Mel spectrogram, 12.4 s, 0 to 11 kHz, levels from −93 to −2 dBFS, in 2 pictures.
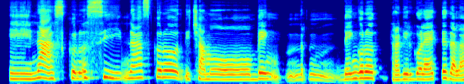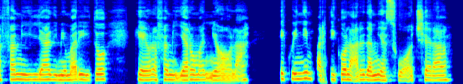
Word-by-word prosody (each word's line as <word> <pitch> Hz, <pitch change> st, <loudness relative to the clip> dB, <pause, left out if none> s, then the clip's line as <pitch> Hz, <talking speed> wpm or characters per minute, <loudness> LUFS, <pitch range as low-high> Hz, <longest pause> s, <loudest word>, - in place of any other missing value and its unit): E 210 Hz, -1 st, 0 dB
nascono 230 Hz, 0 st, +2 dB
sì, 250 Hz, -2 st, 0 dB
nascono 260 Hz, +2 st, +2 dB
diciamo 195 Hz, -3 st, -1 dB
ven 225 Hz, +7 st, +2 dB
mhmm, 255 Hz, -, -6 dB
mhmm, 170 Hz, -9 st, -7 dB
"vengono" 235 Hz, +4 st, +5 dB, 0.2 s
tra 185 Hz, -5 st, -2 dB
virgolette 205 Hz, +3 st, +2 dB
dalla 185 Hz, -5 st, +2 dB
famiglia 195 Hz, 0 st, -1 dB
di 185 Hz, -1 st, -1 dB
mio 180 Hz, 0 st, +2 dB
marito, 195 Hz, +2 st, 0 dB, 0.3 s
che 190 Hz, -, -2 dB
è -, -, +2 dB
una 185 Hz, +2 st, -1 dB
famiglia 185 Hz, -1 st, 0 dB
romagnola, 85 Hz, -, -1 dB, 0.4 s
e 215 Hz, -, -2 dB
quindi 215 Hz, +1 st, 0 dB
in 225 Hz, -2 st, -2 dB
particolare 190 Hz, -1 st, -1 dB
da 180 Hz, -2 st, +2 dB
mia 175 Hz, -2 st, +2 dB
suocera. 175 Hz, 0 st, -3 dB
195 Hz, 135 wpm, -25 LUFS, 185-225 Hz, 0.4 s, vengono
